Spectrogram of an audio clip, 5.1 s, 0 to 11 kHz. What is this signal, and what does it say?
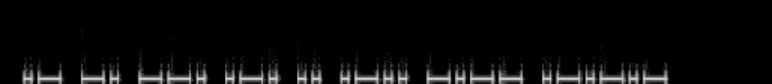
Morse code, heard as a keyed tone, about 25 wpm, 700 Hz. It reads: ANGRILY.
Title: A Sound Of Thunder 25wpm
